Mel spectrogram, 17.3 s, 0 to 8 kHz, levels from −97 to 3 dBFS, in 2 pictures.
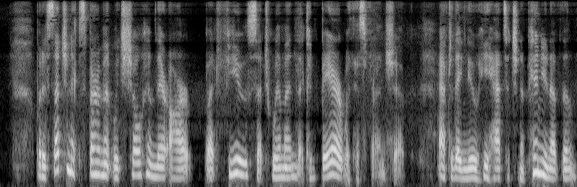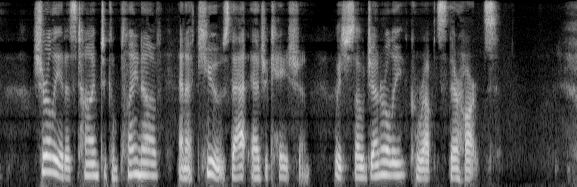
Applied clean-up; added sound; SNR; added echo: neural mask model Resemble Enhance denoiser.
